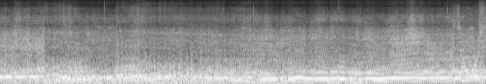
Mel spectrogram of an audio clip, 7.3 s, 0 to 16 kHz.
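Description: A race car's Super V8 exhaust in Automobilista 2 drones loudly at a steady pitch, with voices talking over the engine.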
